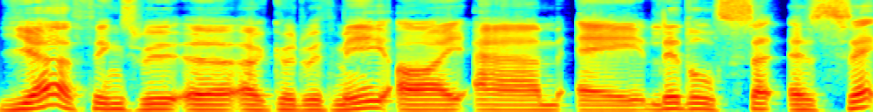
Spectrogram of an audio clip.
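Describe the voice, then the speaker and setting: On a very clean recording with a silent background and a dry, close sound with no echo, a man of medium pitch speaks fairly slowly in an English accent, with fairly even intonation and very even loudness. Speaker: podcast co-host. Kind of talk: casual chat.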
